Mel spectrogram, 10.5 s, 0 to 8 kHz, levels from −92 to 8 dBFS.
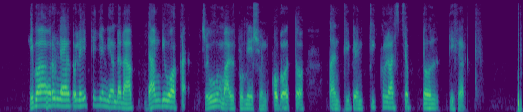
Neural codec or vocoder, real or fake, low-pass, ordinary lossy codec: codec, 24 kHz, 1.5 kbps, HILCodec; fake; 7.2 kHz; none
